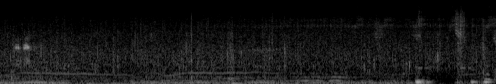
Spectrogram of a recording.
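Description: Frog croaking in the video game Wytchwood, a low rough rattling croak that repeats steadily throughout, fairly faint, with a few brief thuds near the end.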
